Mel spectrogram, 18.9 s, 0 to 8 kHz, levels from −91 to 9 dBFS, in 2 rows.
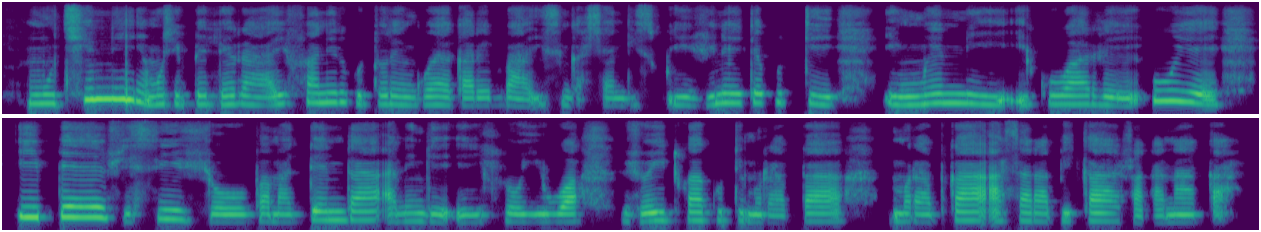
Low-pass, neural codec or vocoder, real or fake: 7.2 kHz; codec, 24 kHz, 3.1 kbps, DualCodec; fake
